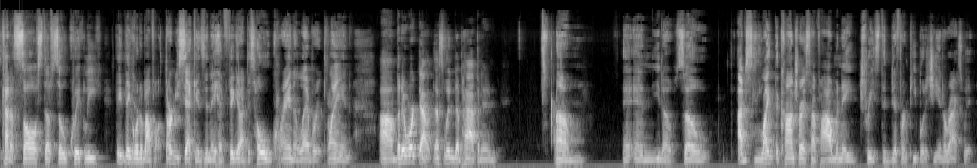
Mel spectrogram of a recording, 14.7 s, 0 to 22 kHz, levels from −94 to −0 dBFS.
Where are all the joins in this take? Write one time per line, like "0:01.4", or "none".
none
